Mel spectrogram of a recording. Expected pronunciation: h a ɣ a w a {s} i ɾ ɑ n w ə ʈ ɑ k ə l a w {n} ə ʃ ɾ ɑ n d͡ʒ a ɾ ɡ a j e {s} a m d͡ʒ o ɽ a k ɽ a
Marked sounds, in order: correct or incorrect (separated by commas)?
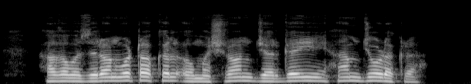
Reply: incorrect, incorrect, incorrect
